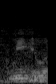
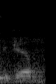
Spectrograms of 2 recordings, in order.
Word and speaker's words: Miguel: Miguel, okay. My daughter tells me I should pronounce Miguel like that rather than Miguel.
